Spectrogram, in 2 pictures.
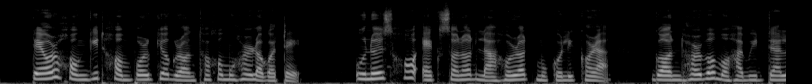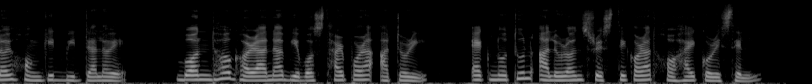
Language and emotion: Assamese, neutral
